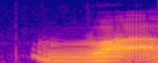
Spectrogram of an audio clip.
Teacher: دونوں ہونٹوں کو گول کر کے چھوڑ دینے سے وا ادا ہوگا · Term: واو کا مخرج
